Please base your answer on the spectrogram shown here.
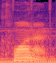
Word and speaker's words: Qtum: shiba ino is kutum the ticker is qtum which is pronounced quantum according to coin market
